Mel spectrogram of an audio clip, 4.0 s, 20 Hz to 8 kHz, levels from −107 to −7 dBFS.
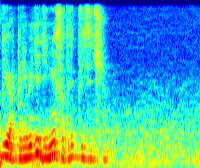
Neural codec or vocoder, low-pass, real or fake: none; 7.2 kHz; real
